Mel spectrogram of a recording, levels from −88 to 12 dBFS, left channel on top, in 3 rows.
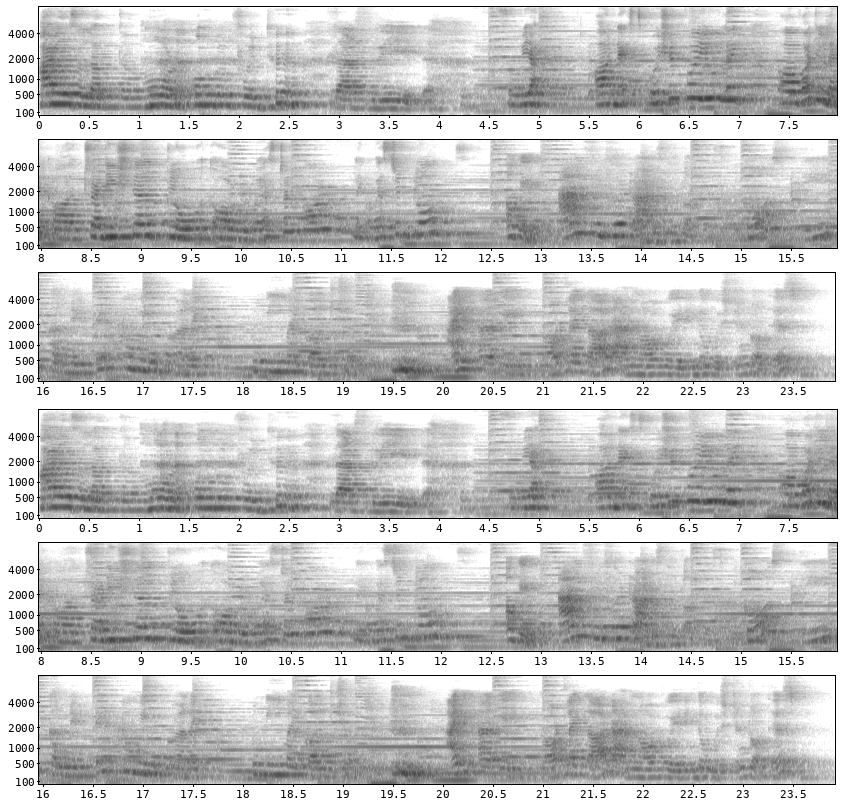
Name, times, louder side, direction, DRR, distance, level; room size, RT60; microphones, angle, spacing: voice 1, 0.0-2.7 4.7-5.0 5.5-12.0, left 2 dB, 80° left, 1 dB, 0.5 m, -25 dB
voice 2, 1.1-1.8 2.7-4.3 12.6-17.6 18.1-19.2 19.5-23.6, equal, 50° right, -2 dB, 0.6 m, -30 dB
sound 1, 4.3-21.1, right 2 dB, 5° right, 0.4 m, -37 dB
2.6 x 2.4 x 2.9 m, 0.90 s
head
